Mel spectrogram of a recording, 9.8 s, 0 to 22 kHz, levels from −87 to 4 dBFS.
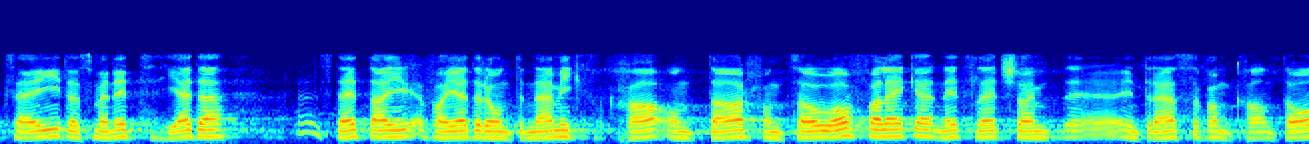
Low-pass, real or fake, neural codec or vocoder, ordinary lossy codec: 5.4 kHz; real; none; Opus, 32 kbps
